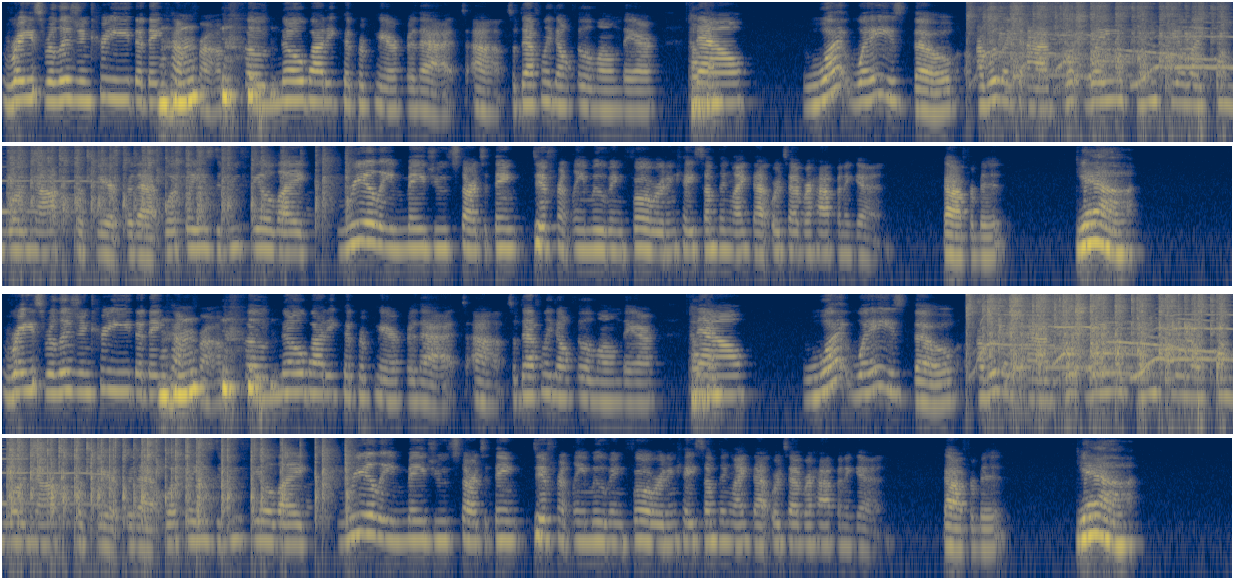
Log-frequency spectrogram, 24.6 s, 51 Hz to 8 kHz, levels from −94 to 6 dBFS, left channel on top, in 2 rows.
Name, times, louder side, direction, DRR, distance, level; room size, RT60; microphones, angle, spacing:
voice 1, 0.0-2.2 2.4-6.5 6.9-7.4 8.0-15.3 15.7-21.1 21.7-22.3, left 3 dB, 25° left, 0.3 m, -28 dB
voice 2, 1.5-2.6 6.9-7.2 23.0-23.6, left 1 dB, 65° left, 0.6 m, -18 dB
sound 1, 9.6-15.9, right 6 dB, 80° right, 0.4 m, -28 dB
2.2 x 2.1 x 2.8 m
head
